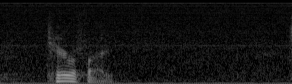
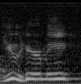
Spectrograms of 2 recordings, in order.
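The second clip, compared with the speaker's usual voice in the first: a touch of a stern parent, higher; lightly mock-scolding a child; 9 semitones higher than usual. Parent warning a child, mock stern. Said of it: "When you say to a child".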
